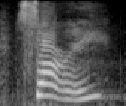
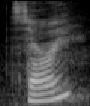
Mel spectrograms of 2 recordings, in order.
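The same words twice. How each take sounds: First: It is said as an apology. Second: It is said as a question.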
